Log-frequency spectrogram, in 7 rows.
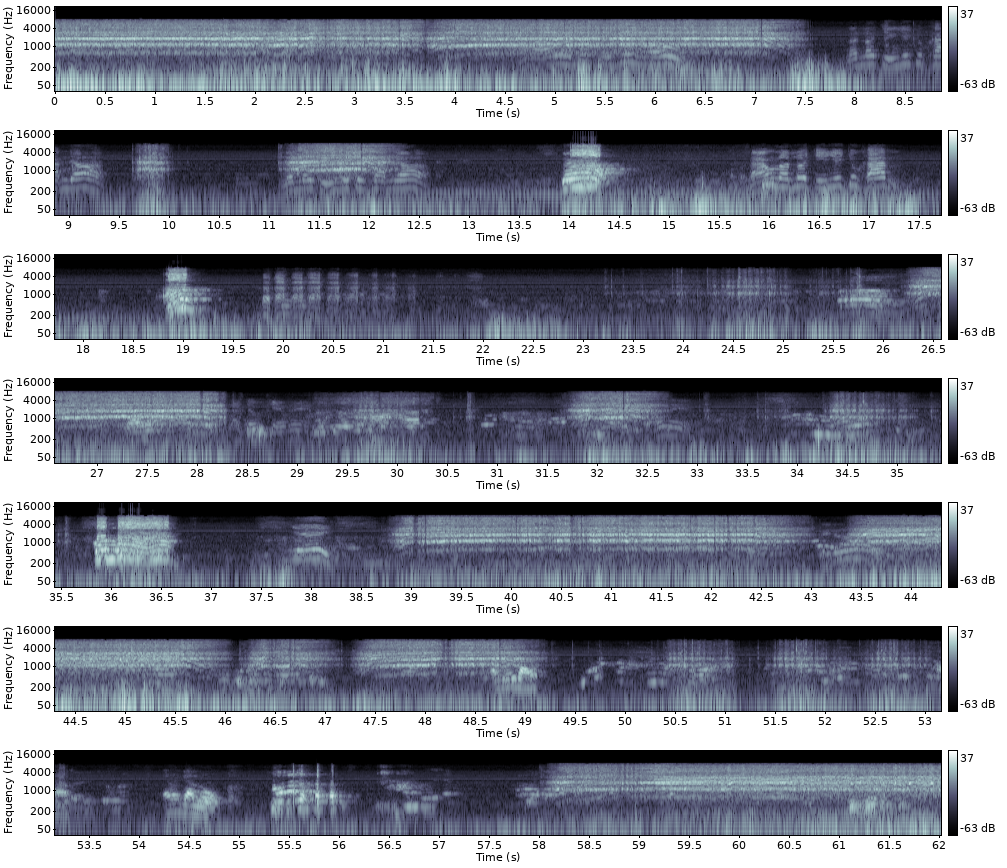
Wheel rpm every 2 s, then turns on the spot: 160, 150, 150, 100, 10, 50, 10, 0, 0, 0, 0, 0, 20, 110, 30, 20, 30, 20, 0, 70, 160, 80, 140, 50, 80, 20, 10, 0, 0, 120, 160.
8-10 24-26 28-30 34-36 50-54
